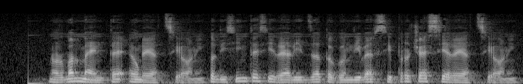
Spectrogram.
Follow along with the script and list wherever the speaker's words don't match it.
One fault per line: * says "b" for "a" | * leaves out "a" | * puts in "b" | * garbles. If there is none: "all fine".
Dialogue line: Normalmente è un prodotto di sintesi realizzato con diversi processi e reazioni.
* says "reazioni" for "prodotto"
